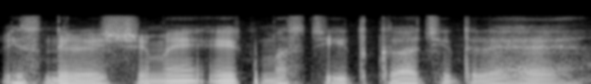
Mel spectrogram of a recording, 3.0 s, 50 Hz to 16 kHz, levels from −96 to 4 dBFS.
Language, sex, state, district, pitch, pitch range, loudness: Hindi, male, Jharkhand, Ranchi, 100 Hz, 100-110 Hz, -20 LUFS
